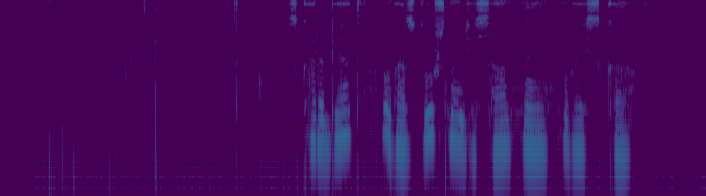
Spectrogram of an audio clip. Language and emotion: Russian, sad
